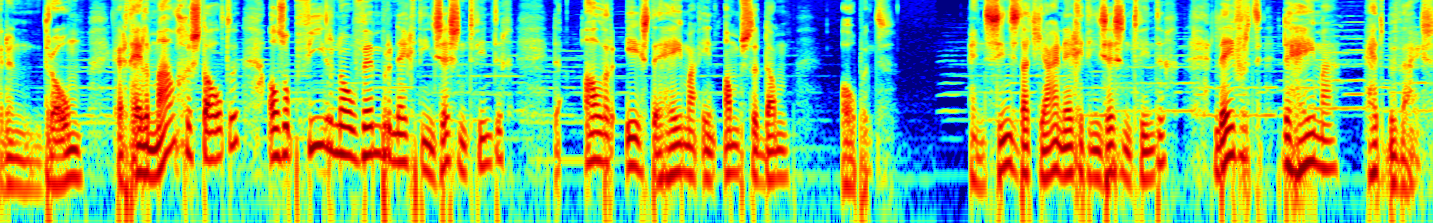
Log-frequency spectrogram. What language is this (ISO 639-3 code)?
nld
